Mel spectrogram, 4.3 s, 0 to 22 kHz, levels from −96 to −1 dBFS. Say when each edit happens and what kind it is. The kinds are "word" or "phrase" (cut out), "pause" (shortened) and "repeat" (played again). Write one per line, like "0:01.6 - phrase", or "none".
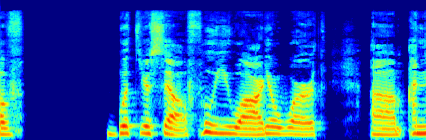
0:01.2 - word
0:02.0 - word
0:02.6 - word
